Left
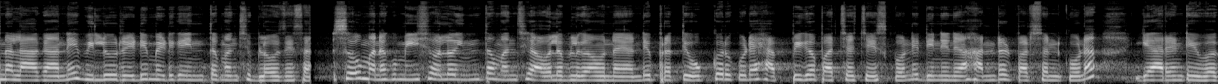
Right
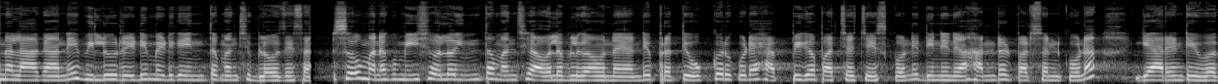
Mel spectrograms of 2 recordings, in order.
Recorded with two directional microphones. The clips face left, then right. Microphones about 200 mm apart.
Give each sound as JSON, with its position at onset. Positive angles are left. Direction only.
{"t": 0.0, "sound": "speech", "side_deg": -50}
